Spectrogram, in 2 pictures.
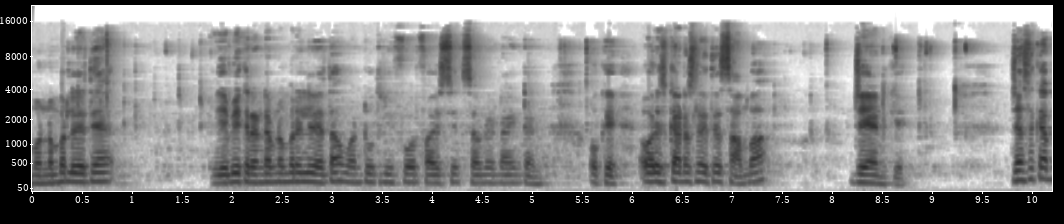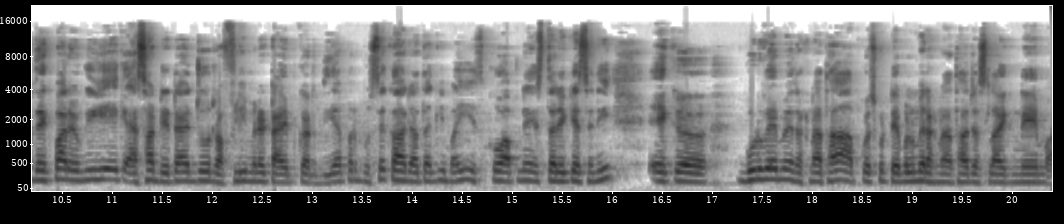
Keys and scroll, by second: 5.2 space, 7.7 space.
